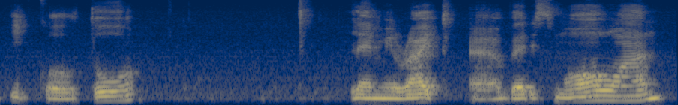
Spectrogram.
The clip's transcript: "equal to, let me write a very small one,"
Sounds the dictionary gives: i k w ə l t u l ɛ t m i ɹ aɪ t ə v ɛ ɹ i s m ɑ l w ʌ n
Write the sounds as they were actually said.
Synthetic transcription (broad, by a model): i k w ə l t u l ɛ t m i ɹ aɪ t ə v ɛ ɹ i s m ɑ l w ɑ n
